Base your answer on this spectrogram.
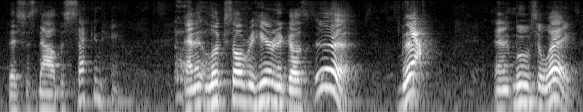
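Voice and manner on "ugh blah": high, hammed-up "ugh, blah"; disgusted noises. Second hand looks at the sick hand, mock disgust. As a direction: recoil with mock revulsion.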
